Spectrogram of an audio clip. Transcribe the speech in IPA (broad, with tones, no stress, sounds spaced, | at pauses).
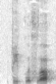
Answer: p i˦˨ kʷ ɛ˩ xʷ ʌ˧˥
